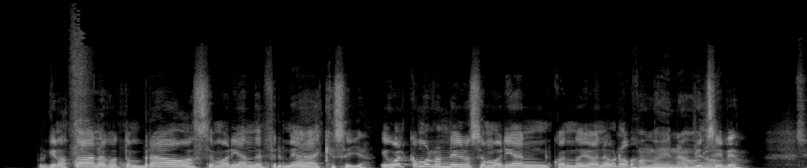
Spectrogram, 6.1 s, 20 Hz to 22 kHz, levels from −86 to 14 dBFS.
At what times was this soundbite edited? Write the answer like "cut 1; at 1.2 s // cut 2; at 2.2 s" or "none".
none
